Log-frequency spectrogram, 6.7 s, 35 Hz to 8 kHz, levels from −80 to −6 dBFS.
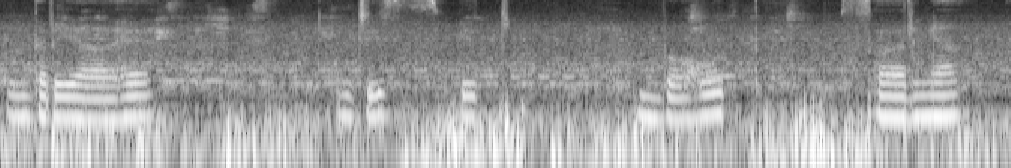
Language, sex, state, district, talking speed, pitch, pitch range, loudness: Punjabi, female, Punjab, Kapurthala, 55 wpm, 180 Hz, 170-185 Hz, -16 LUFS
